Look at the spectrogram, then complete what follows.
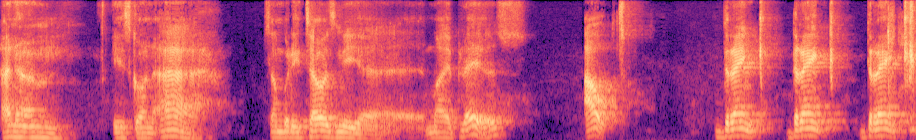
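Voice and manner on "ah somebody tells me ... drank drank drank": slow, deliberate, drawn-out, repeated delivery. Retelling the manager announcing players went out drinking: imitating Paolo. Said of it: "He used to do that for the drink".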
